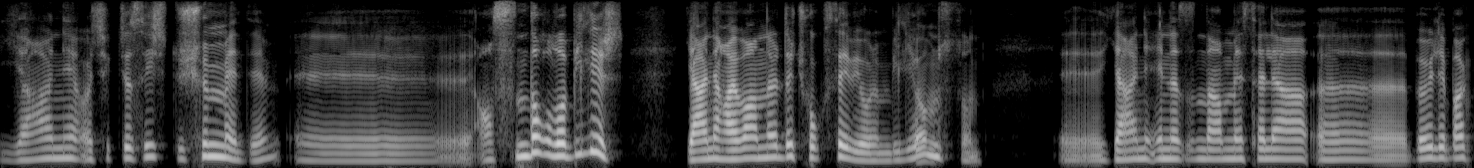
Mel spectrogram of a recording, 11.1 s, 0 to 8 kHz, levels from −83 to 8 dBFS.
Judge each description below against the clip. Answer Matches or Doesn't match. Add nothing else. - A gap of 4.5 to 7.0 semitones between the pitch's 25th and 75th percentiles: Matches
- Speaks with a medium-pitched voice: Matches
